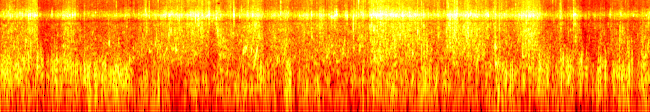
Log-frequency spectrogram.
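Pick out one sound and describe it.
Choppy waves slap against a kayak hull.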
